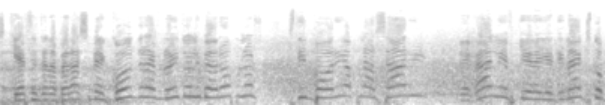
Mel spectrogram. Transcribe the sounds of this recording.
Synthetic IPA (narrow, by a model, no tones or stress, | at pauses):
sce̞ft̪e̞t̪e̞nɐpe̞ɾɐsime̞ko̞nd̪ɾɐevno̞it̪eolibe̞ɾo̞pulo̞s | st̪imbo̞ɾiɐplɐsɐɾi | me̞ɣɐliefce̞ɾiɐʝɐt̪inɐksi̥t̪o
